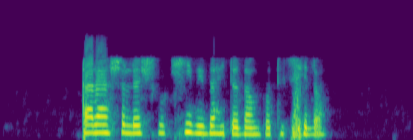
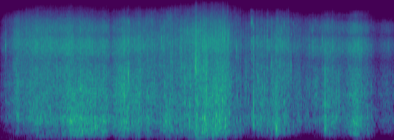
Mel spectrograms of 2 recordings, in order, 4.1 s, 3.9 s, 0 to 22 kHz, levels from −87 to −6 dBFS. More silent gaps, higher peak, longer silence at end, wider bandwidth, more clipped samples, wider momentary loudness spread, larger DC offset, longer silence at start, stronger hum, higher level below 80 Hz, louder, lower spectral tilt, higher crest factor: neither; about the same, -2 dBFS vs -4 dBFS; first, 0.85 s vs 0 s; second, 6.8 kHz vs over 20 kHz; neither; about the same, 9 LU vs 8 LU; neither; first, 0.85 s vs 0 s; neither; first, -46 dBFS vs -88 dBFS; first, -15 LUFS vs -31 LUFS; first, -8.5 dB/octave vs 0.5 dB/octave; second, 14 dB vs 28 dB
